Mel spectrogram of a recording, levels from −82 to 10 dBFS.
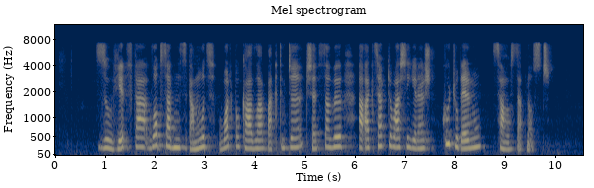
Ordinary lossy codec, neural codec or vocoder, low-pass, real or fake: MP3, 96 kbps; codec, 16 kHz, 0.5 kbps, FunCodec, trained on Chinese and English, 25 frames a second; 7.2 kHz; fake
